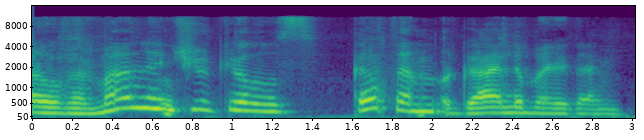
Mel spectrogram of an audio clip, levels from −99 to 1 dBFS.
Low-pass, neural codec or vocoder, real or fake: 10.8 kHz; codec, 24 kHz, 1.5 kbps, HILCodec; fake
